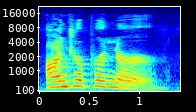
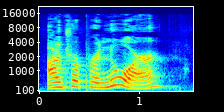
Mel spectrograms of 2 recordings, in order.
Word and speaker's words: entrepreneur: You can either say nor. I've heard people saying nur with a y sound. And if you want to make it super easy, just say ner, entrepreneur. So entrepreneur, entrepreneur. All three options are valid. Use the one that is easiest for you.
